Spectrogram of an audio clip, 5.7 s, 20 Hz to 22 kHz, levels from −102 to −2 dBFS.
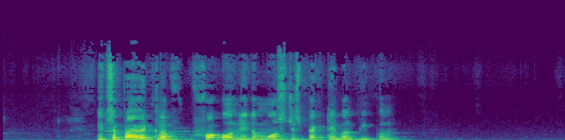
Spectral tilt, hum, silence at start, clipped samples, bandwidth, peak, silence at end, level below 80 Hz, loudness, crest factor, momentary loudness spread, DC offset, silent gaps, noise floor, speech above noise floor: -6.5 dB/octave; none; 1 s; under 0.1%; 14 kHz; -2 dBFS; 1.7 s; -58 dBFS; -19 LUFS; 20 dB; 17 LU; under 0.1%; none; -75 dBFS; 56 dB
